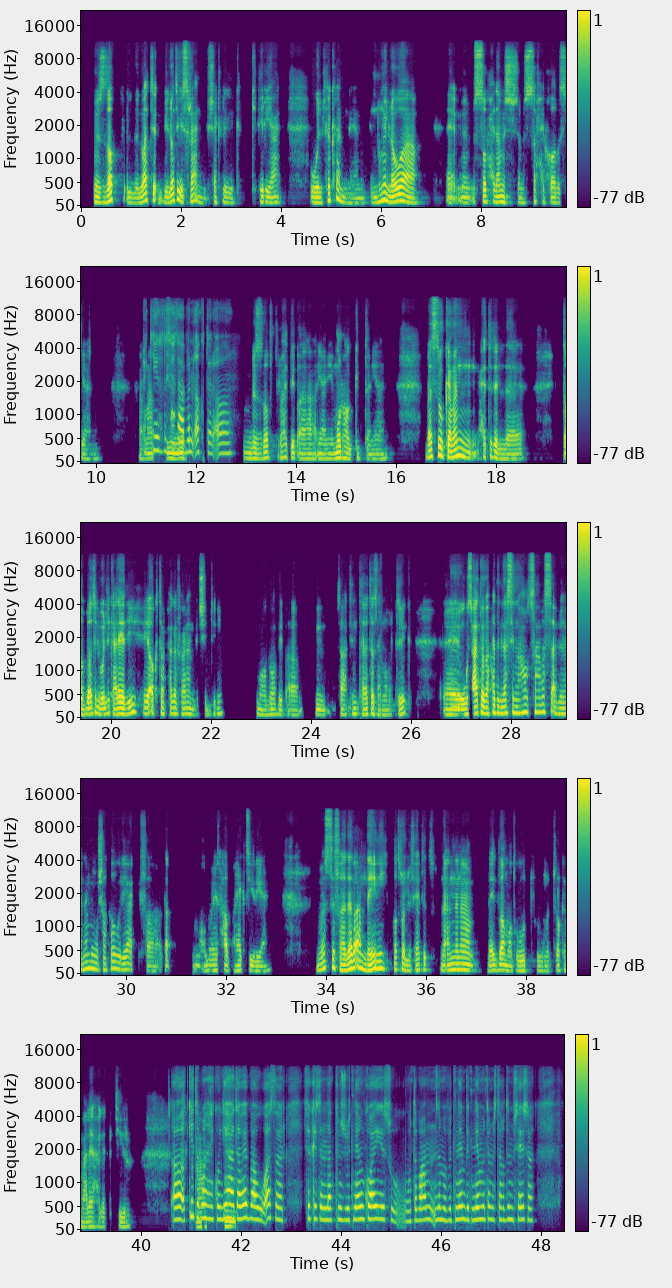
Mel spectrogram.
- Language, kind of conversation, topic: Arabic, advice, ازاي أقلل وقت استخدام الشاشات قبل النوم؟
- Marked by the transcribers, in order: unintelligible speech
